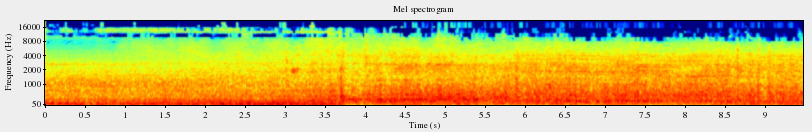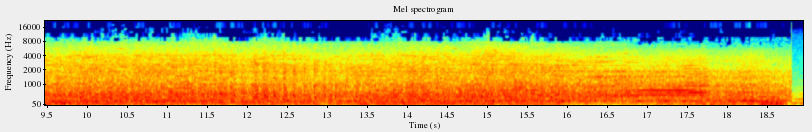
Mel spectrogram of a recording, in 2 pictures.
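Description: A CSX freight train rolls past close by, a loud, continuous rumble and rattle of wagons lasting the whole stretch.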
